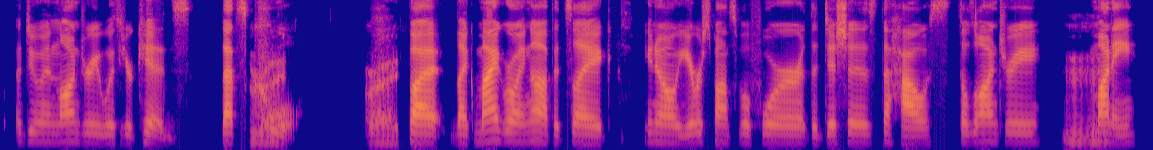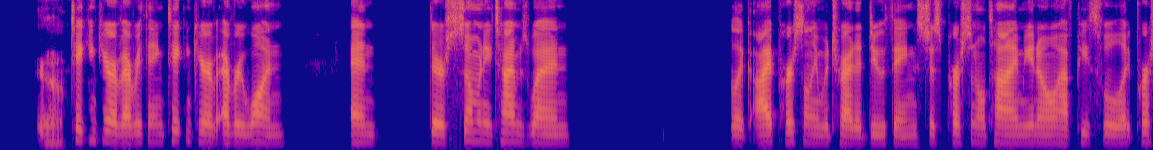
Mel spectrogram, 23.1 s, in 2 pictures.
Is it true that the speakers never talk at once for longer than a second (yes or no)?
yes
